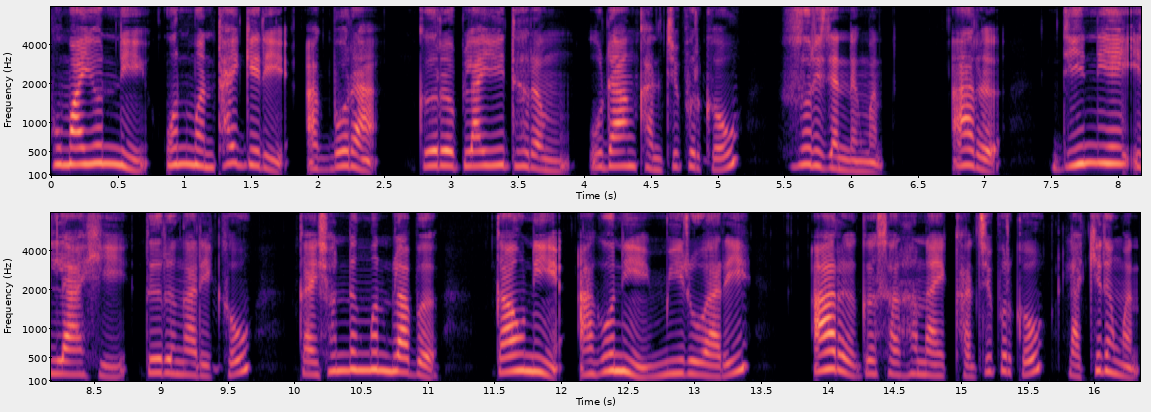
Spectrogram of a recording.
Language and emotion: Bodo, neutral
